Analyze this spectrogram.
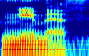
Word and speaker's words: Nemeth: And that's pronounced Neimoth, right?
